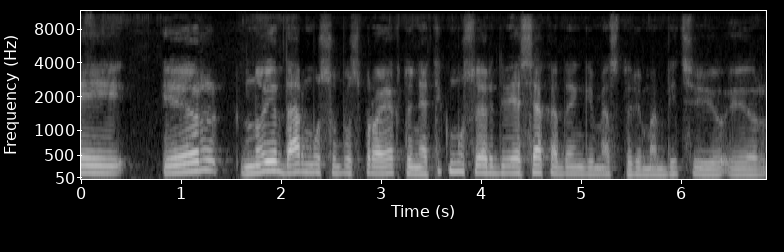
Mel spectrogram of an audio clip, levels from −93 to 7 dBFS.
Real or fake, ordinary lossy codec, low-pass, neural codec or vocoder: real; Opus, 32 kbps; 10.8 kHz; none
